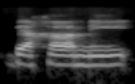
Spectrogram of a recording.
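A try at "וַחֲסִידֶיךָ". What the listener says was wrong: Oh, that's a samach, not a mem. It's a samach. Yoducha Adonai kol ma'asecha v'chasidecha yevarchucha.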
